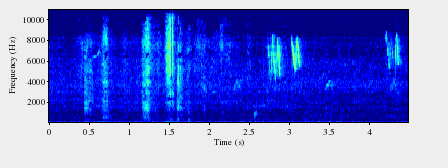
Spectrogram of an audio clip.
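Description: Near silence with a few faint rustles as yarn skeins and their paper tag are handled.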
